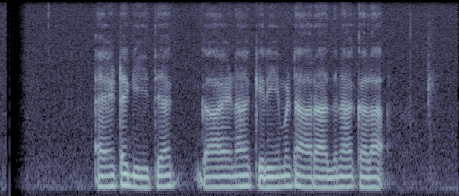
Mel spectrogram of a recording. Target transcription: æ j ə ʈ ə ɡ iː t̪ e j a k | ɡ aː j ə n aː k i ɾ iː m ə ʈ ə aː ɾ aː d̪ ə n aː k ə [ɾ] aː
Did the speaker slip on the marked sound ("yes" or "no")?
yes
